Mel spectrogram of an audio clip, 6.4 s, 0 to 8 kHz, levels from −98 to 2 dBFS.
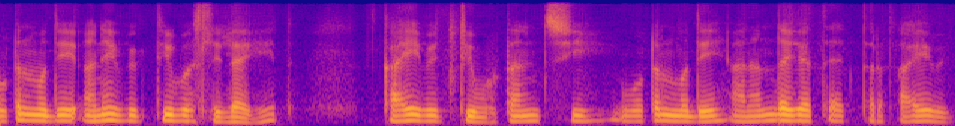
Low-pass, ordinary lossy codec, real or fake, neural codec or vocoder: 7.2 kHz; none; fake; codec, 16 kHz, about 1 kbps, DyCAST, with the encoder's durations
